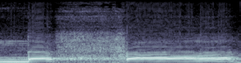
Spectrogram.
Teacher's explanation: এখানে সা হরফটি পাতলা করে জিহ্বার অগ্রভাগ এবং সামনের দুই দাঁতের অগ্রভাগ থেকে উচ্চারিত হয়।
